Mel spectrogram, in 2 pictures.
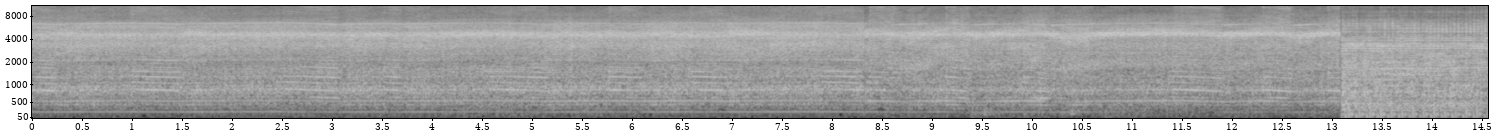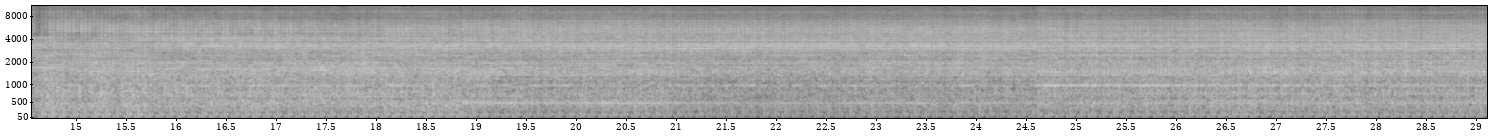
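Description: Hand-held angle grinder with a sanding disc sanding a wooden axe handle, with a steady high whine. About halfway through it gives way abruptly to a bench circular saw running, with the handle pressed against its spinning blade to shape it, a denser, fuller steady noise.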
